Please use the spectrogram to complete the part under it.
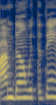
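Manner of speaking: ordinary talk, nothing marked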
